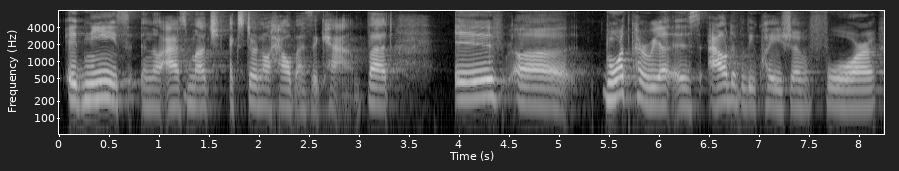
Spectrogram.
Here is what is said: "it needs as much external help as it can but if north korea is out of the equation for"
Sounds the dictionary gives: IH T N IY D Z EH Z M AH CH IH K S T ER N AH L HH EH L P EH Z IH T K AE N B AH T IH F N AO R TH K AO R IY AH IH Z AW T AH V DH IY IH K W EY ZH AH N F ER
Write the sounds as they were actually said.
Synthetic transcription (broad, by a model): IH T N IY D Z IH Z M AH CH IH K S T ER N L HH EH L P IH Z IH T K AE N B AH T IH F N AO R TH K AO R IY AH IH Z AW T AH V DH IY IH K W EY ZH AH N F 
